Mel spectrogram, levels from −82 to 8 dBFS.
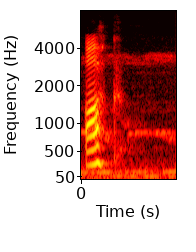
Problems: constant background noise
